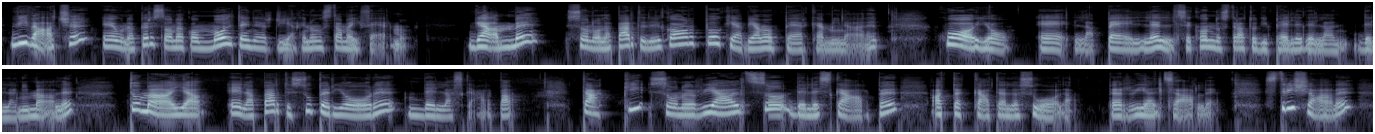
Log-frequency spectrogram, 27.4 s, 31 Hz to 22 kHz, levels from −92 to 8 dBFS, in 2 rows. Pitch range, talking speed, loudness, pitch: 175-270 Hz, 115 wpm, -26 LUFS, 205 Hz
